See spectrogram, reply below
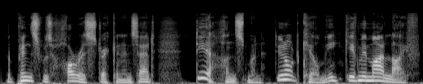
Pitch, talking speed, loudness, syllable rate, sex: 135 Hz, 240 wpm, -19 LUFS, 5.9 syllables/s, male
